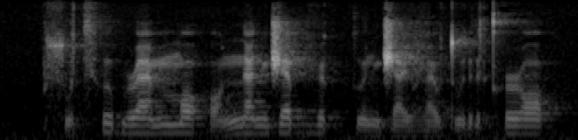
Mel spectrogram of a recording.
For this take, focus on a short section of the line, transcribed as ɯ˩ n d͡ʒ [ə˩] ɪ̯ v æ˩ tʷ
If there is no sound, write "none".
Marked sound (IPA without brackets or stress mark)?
æ˩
